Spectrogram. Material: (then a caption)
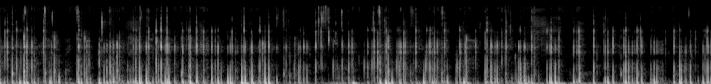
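Straw. Long nails scratch and tap along the woven fibers of a round, palm-sized, flat and thin straw or rattan coaster. The result is a dense run of dry, crackling scratches and quick taps with soft low thumps and a papery texture. Each sound dies away almost instantly, with no ring.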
